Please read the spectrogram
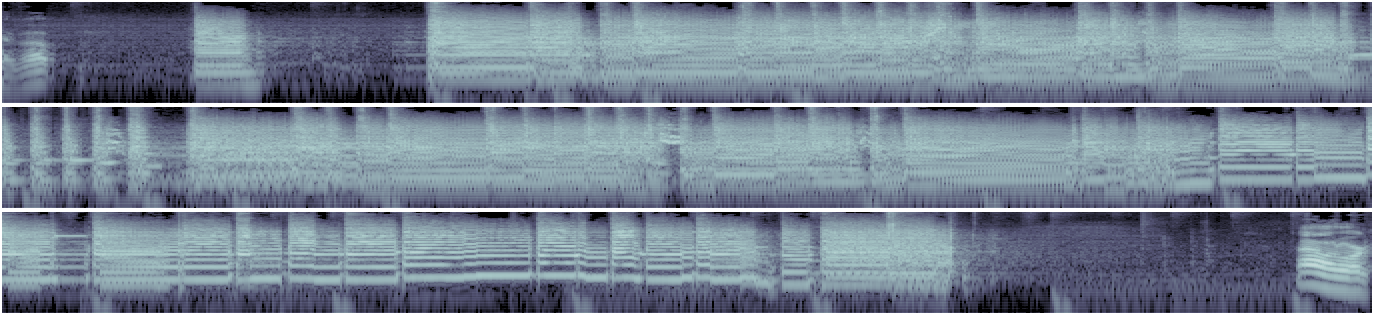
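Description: Electric guitar played through a Danelectro Pastrami Overdrive pedal into a multitrack recorder's virtual amp, giving an overdriven tone. A short chord comes about a second in, then some sixteen seconds of continuous riffs and chords, and the last notes ring out and fade near the end.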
